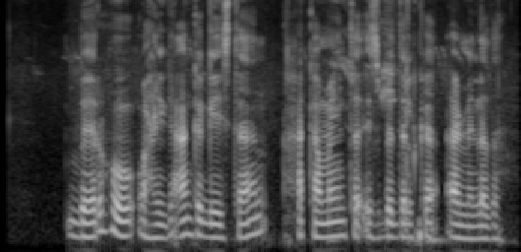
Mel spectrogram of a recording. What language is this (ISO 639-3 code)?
som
